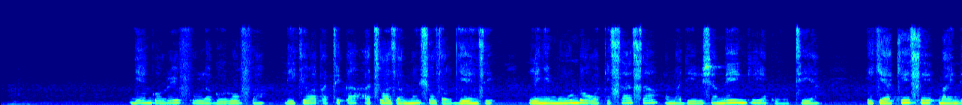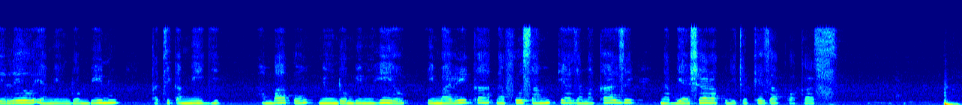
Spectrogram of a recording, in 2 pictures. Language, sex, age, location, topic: Swahili, female, 18-24, Dar es Salaam, finance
